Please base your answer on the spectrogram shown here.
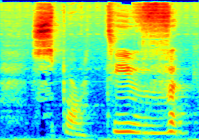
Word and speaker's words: sportive: form sportive so notice the difference in the pronunciation of the consonants and those words spartif is like f sportive v sound okay so i could say sportive and that's true i like to run gemko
